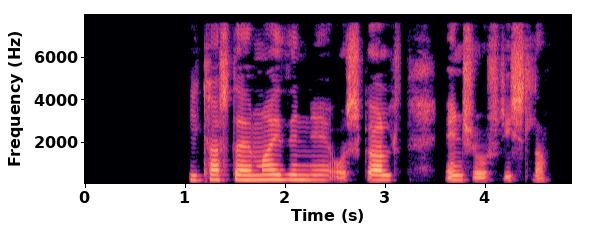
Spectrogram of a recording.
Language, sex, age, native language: Icelandic, male, 13, Icelandic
